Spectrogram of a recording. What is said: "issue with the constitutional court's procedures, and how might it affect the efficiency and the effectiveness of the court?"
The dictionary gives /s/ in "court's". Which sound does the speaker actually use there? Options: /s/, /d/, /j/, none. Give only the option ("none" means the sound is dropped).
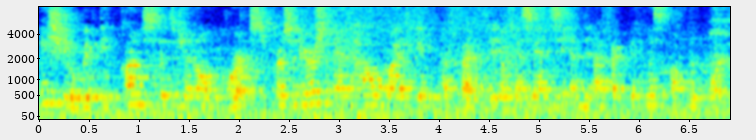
/s/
